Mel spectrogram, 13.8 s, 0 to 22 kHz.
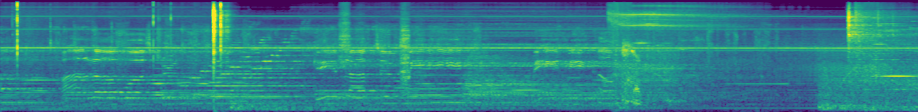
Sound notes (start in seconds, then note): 9.2 static crackles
